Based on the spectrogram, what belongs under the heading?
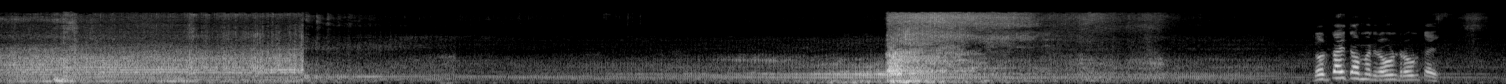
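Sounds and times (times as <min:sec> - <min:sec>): wood chipper grinding: 0:00.0 - 0:13.2
engine running: 0:00.0 - 0:15.0.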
